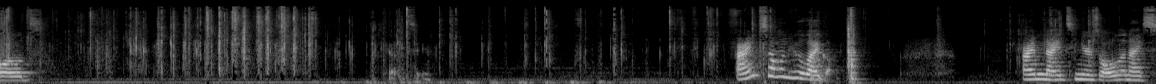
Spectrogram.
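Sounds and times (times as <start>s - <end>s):
speech: 0.0s - 0.5s, 3.9s - 4.4s, 7.4s - 8.4s, 10.2s - 11.5s
plastic candy packet crinkling as it is torn open: 0.0s - 8.1s, 9.8s - 11.5s.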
